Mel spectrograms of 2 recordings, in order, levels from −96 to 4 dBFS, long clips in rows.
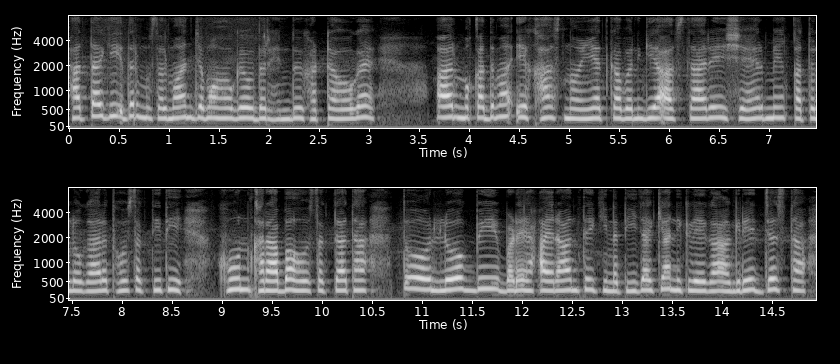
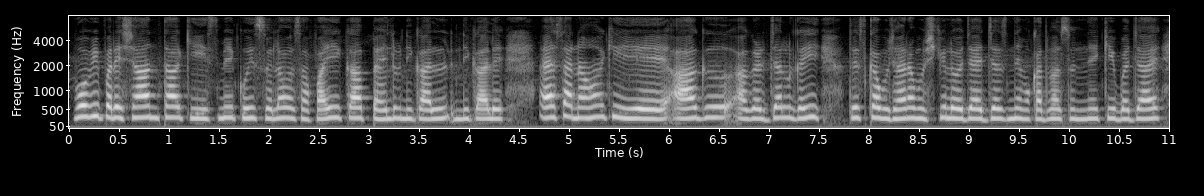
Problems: constant background noise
